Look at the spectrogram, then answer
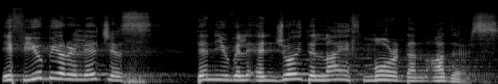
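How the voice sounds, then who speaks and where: A man talks at a very slow pace with lively intonation. The background is quiet. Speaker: cleric lecturer. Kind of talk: sermon. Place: church. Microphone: studio mic.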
